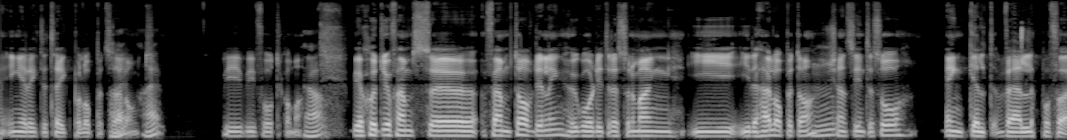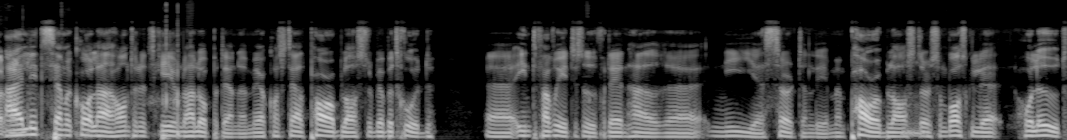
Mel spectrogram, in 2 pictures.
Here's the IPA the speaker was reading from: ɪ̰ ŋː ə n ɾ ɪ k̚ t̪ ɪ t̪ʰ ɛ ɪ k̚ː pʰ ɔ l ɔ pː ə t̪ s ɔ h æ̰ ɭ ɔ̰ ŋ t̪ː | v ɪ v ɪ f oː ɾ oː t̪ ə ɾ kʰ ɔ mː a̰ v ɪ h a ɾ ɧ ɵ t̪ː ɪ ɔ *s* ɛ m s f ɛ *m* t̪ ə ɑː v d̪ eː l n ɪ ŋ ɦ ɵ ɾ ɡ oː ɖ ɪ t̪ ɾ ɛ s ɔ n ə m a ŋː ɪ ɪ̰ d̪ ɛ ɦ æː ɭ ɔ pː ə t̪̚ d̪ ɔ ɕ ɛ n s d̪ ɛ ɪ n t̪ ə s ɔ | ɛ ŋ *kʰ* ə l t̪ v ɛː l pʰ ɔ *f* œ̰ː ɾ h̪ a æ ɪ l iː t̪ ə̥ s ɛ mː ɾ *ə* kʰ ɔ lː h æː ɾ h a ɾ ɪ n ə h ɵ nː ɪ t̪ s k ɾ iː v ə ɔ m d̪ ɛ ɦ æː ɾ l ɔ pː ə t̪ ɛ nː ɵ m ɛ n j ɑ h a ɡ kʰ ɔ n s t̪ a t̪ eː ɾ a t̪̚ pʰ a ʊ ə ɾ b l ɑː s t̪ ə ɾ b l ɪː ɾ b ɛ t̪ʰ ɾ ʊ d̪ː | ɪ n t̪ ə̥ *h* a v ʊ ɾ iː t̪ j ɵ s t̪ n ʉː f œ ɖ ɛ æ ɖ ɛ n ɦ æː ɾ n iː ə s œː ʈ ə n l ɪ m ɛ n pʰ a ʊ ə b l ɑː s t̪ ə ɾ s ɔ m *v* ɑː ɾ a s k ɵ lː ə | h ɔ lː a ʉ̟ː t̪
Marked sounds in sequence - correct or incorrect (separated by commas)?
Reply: incorrect, correct, incorrect, correct, correct, incorrect, incorrect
